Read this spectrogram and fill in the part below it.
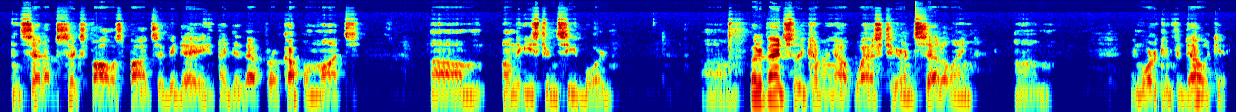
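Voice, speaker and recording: Middle-aged guy with a real low voice, loose rambly chat, dry close sound. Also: moderate pace, slightly rough, no echo. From New Hampshire, USA. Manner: relaxed, rambling with many ums. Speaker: guest, tour director. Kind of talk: casual interview chat.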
